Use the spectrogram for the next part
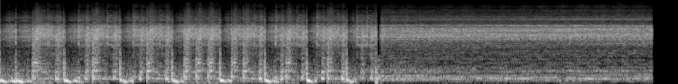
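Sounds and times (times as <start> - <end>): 
drum loop break: 0.0 - 3.9.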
